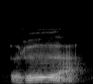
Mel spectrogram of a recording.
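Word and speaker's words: เรือ: Le son re n'existe pas en thaï, c'est un R roulé comme les Espagnols.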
